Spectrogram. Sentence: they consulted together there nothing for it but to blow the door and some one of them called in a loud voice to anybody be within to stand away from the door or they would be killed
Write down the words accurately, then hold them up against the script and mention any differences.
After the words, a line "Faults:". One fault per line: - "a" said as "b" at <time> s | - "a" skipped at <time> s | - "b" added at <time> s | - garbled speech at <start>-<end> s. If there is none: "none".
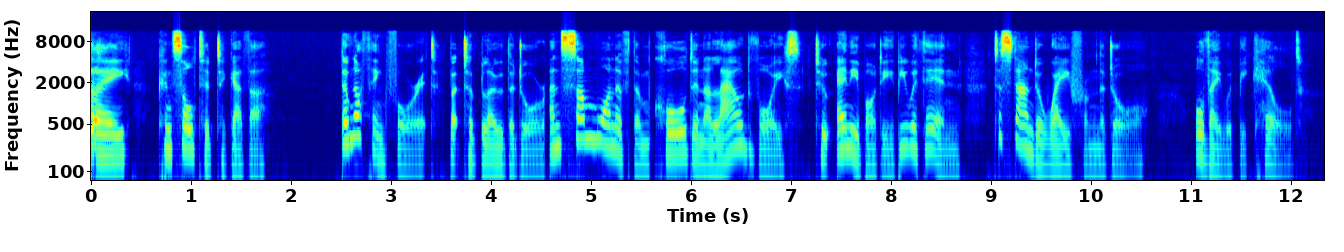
they consulted together there nothing for it but to blow the door and some one of them called in a loud voice to anybody be within to stand away from the door or they would be killed
Faults:
none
